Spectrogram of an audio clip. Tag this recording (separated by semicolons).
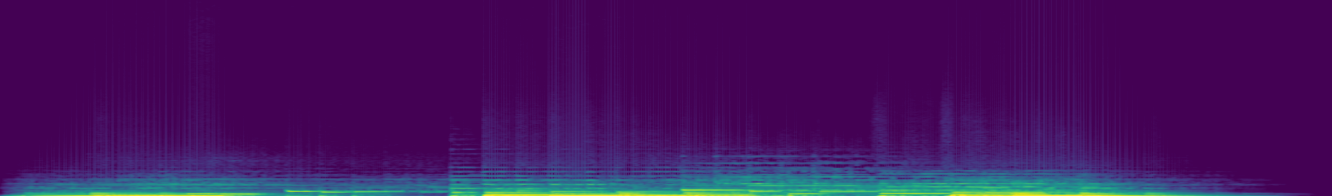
loop; beep; track; loops; sound; song; beat; music; Manipulated; created; dance; electronic; bop; electronica; Sample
